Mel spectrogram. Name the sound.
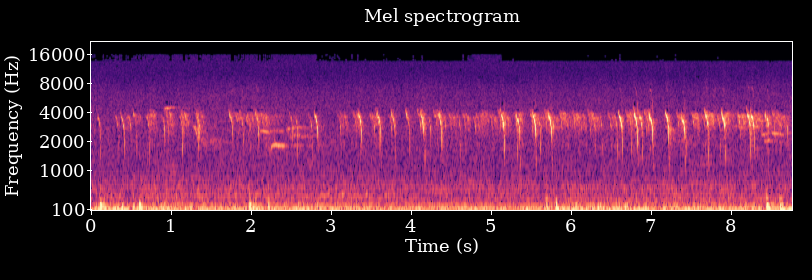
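decoy birds calling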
